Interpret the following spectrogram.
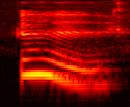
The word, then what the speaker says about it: Ü: The last umlaut is Ü, Ü, or U umlaut. For this letter, there is no equivalent in English.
